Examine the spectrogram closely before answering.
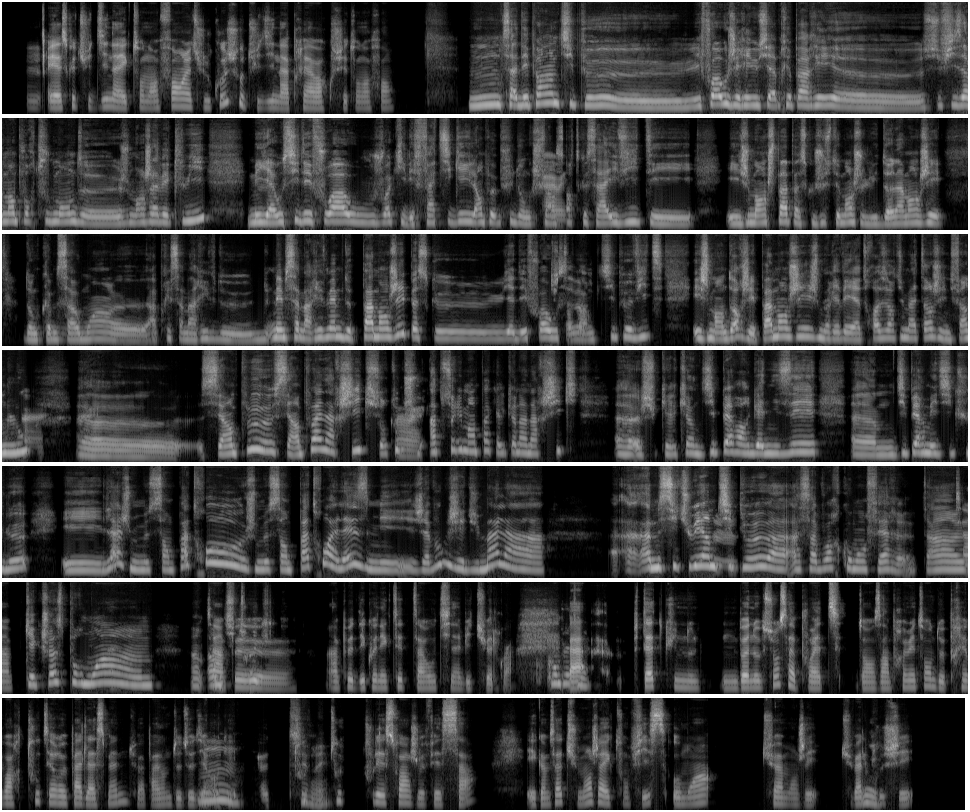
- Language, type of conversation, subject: French, advice, Pourquoi ai-je du mal à instaurer une routine de sommeil régulière ?
- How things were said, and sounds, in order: stressed: "pas"; other background noise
